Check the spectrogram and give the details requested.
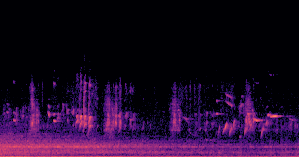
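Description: Small birds chirping, with short high calls repeated all through, over a steady low rumble.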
